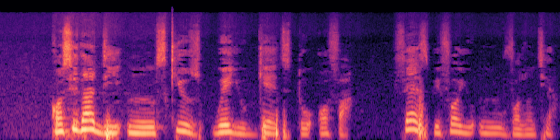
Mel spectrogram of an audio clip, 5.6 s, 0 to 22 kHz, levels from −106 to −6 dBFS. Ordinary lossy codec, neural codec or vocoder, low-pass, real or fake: AAC, 48 kbps; none; 19.8 kHz; real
